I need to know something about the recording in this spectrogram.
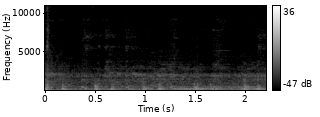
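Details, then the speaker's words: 1995 C4 Corvette with rear raised: dull uneven clunks as the wheel is rocked, showing slack from a bad rear wheel bearing. Roar heard from the rear while driving; the removed bearing hub barely turns. "Alright, well, recently been hearing a roar in the back somewhere. I was hoping it wasn't the rear end because it does have a little slack in it. But it turns out that I probably have a wheel bearing."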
